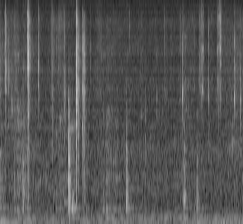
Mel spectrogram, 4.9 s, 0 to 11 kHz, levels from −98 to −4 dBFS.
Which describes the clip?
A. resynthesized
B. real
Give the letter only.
A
